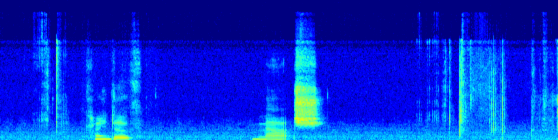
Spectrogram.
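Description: Scissors snipping paper twice while making an Easter card, each a short burst of crisp cuts, close by, with a brief quiet voice and soft handling noises in between.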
